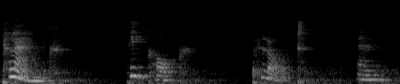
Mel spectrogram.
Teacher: See the additional breath force with which the sound p is pronounced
